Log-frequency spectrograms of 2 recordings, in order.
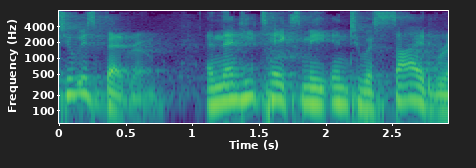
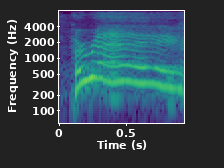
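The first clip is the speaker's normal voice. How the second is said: mock cheer; 13 semitones higher, 4 dB quieter than usual. Mock cheer about the party.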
